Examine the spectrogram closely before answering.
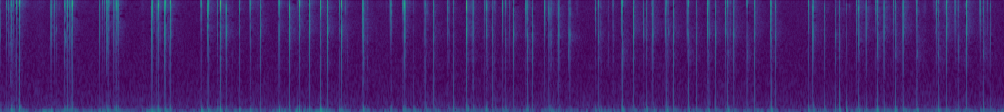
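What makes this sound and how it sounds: Long pink and black acrylic press-on nails are pinched together at the tips of both hands, clicking and scratching against each other. A fast, uneven stream of sharp, bright clicks and short scratchy rasps runs throughout, each one dry with no ring. The sound is quiet overall, mostly high, with little low-end weight.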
